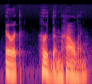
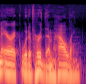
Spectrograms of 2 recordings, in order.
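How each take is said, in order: First: "Eric" set apart by a pause, then "heard them howling" stated low; pause after ERIC. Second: Said in the usual way. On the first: A narrator's reading. Narrator confirms the ghost dogs, pausing after "Eric" before "heard them howling".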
